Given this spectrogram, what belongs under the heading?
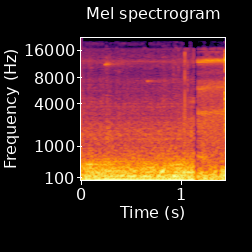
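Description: An empty lorry's engine idles and rumbles steadily as it is pulled toward a livestock pen, a close, continuous low drone that cuts off for a moment near the end.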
